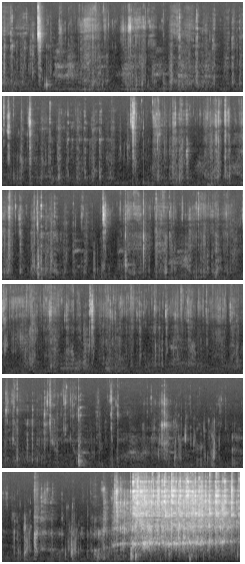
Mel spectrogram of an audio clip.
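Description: Close-up mouth sounds of a person biting kernels off a boiled corn cob and chewing, with scattered small crunches and wet clicks. Near the end, a loud rushing sound lasts about two seconds.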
